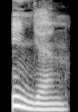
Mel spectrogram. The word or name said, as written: free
